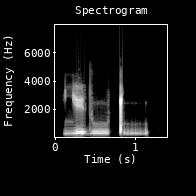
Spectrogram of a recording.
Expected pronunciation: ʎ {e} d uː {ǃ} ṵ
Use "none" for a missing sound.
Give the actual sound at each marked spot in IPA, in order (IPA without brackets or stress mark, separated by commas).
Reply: e, ǃ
